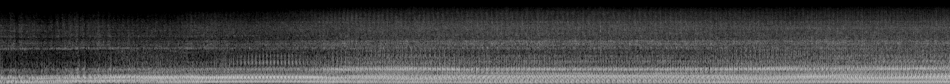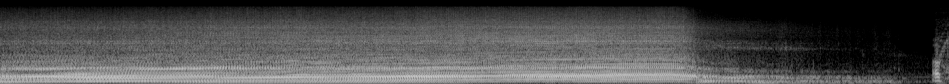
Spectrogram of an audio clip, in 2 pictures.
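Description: A small-block V8 engine runs on a dyno with a loud, sustained roar that rises in pitch through a pull, then cuts off abruptly near the end.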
